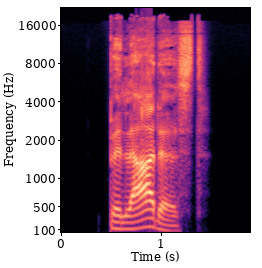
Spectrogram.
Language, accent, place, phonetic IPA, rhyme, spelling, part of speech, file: German, Germany, Berlin, [bəˈlaːdəst], -aːdəst, beladest, verb, De-beladest.ogg
- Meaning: second-person singular subjunctive I of beladen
